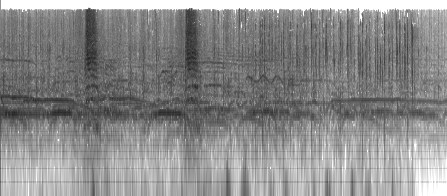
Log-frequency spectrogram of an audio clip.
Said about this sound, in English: Well done, primates. Put your applauding appendages together and show your appreciation to Titus the Savage and his lovely mate.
